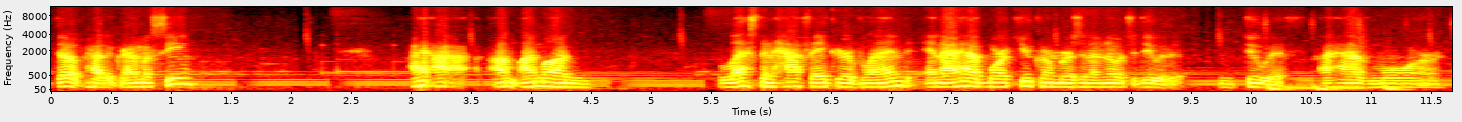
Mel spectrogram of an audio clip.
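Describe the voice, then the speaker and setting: A man's voice: on the low side, steady tone, normal speed, fairly bright tone, soft background music, rough recording. A man hosting a casual livestream, rambling in a laid-back, slangy stoner way with some swearing. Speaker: livestream host chatting with viewers.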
